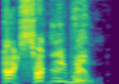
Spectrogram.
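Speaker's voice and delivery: high, sharp snap; snapped. Acted. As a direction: snap back at her sister. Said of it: "Aunt Spiker snapped".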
